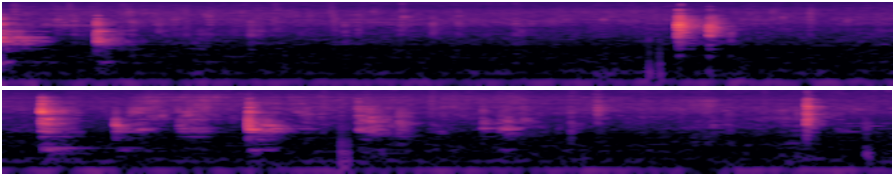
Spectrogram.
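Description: Finely chopped garlic fries in half a spoon of oil, a faint low sizzle broken by several sharp spoon scrapes and taps spread out unevenly.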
